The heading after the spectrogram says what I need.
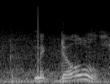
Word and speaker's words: McDowell: McDowell or McDowell? McDowell. Oh, McDowell. Actually is the way it would be pronounced in Northern Ireland.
